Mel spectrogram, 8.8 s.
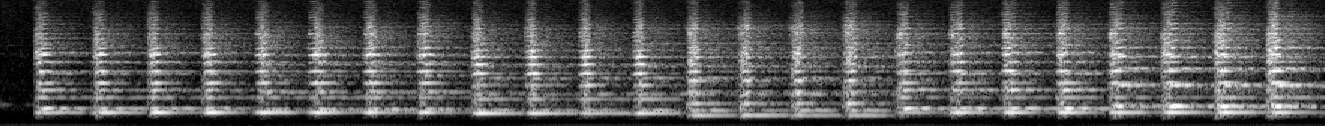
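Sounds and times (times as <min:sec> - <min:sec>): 
violas playing: 0:00.2 - 0:08.8.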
